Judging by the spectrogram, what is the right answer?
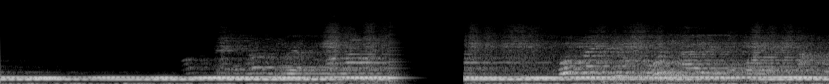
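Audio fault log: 3.89–4.65 s, call audio freeze: the sound stalls and its last moment is drawn out into a fading buzz that sinks into about 0.36 s of silence. It then resumes exactly where it stopped, with nothing skipped, so everything after arrives about 0.74 s later than it should. This is likely packets held up in transit, leaving the jitter buffer empty while the receiver padded the gap until delivery caught up.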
